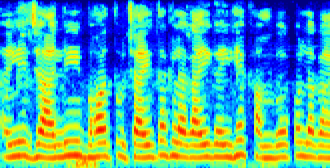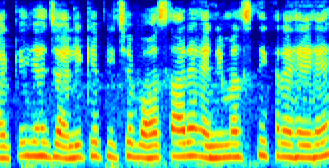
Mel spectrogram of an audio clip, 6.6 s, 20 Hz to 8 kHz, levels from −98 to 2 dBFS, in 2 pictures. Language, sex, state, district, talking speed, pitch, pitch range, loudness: Hindi, female, Chhattisgarh, Bilaspur, 200 wpm, 230 Hz, 220-240 Hz, -18 LUFS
